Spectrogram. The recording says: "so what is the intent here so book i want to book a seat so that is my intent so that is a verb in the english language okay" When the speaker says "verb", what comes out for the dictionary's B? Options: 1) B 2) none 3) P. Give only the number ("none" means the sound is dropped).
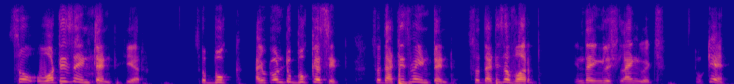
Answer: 1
